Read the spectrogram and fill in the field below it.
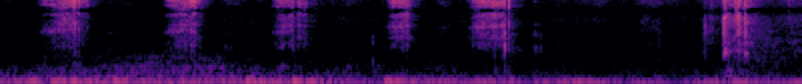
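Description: Scissors snip straight across a knit sock just below the heel, a series of short, soft crisp cuts repeating at a steady pace, close and quiet, with no talking.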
